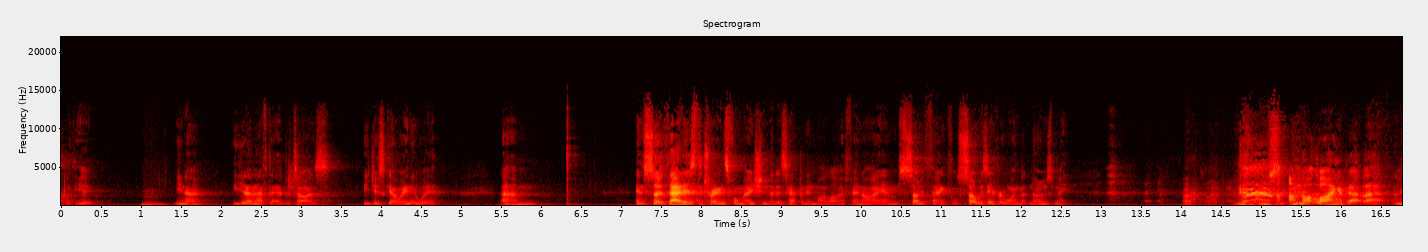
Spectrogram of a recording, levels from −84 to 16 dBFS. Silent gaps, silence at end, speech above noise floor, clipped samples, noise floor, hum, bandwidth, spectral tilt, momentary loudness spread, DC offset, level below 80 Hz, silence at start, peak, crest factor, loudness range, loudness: none; 0 s; 27 dB; under 0.1%; -60 dBFS; none; 16 kHz; -3 dB/octave; 23 LU; under 0.1%; -58 dBFS; 0 s; -6 dBFS; 30 dB; 13 LU; -31 LUFS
